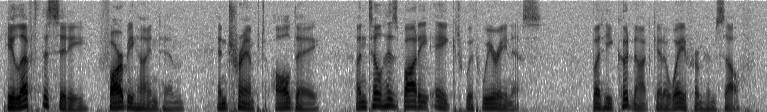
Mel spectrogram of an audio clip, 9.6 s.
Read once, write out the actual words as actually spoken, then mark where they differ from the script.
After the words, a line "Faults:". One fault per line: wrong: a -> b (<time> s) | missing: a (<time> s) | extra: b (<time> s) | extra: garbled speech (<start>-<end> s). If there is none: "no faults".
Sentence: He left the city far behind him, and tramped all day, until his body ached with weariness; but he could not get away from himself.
He left the city far behind him, and tramped all day, until his body ached with weariness; but he could not get away from himself.
Faults:
no faults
